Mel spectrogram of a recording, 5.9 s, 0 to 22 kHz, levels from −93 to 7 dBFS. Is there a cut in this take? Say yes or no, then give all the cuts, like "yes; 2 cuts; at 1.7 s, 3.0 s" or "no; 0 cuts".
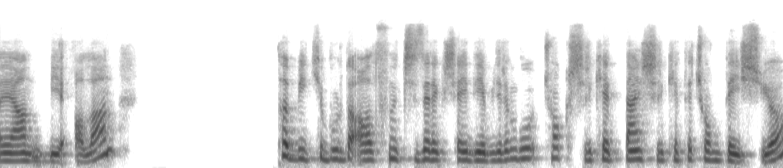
no; 0 cuts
